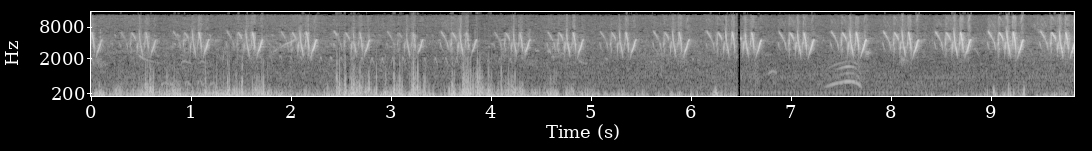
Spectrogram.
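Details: Plain prinia singing loudly in the wild: rapid series of buzzy, chattering phrases repeated steadily, over heavy low rumble at first, then quieter surroundings with a brief rising whistle from another bird.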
